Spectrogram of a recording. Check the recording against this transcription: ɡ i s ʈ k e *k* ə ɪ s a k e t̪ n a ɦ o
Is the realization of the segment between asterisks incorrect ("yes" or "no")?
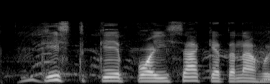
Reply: yes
